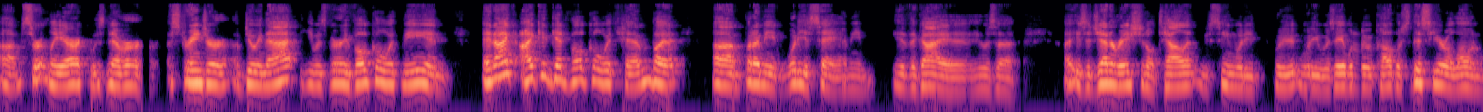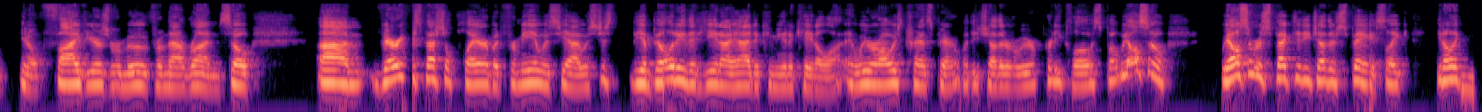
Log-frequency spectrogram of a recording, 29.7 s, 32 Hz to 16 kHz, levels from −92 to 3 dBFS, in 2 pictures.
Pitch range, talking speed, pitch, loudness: 135-165 Hz, 240 wpm, 150 Hz, -24 LUFS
